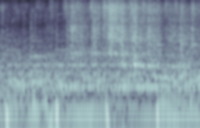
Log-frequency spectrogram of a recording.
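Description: Basmati rice roasting and being stirred in a pan, with scraping and rattling of the grains and utensil against the metal, several distinct scrapes over a steady background.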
